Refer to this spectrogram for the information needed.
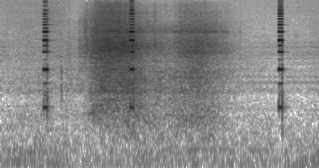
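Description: Three short, bright electronic beeps from a screening test in a colour vision experiment, where the participant presses a button after each beep. They sound at irregular intervals, two close together early and one later, standing out clearly over a soft, hissy background with no talking.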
